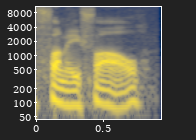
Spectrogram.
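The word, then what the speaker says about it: Whinnyfold: And he chose to stay at lodge in a cottage in a place called Wenny Fold, which we call funny foul because no Abodine should place name is pronounced the way it's written down.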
